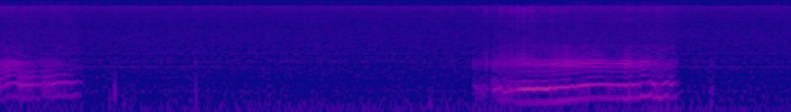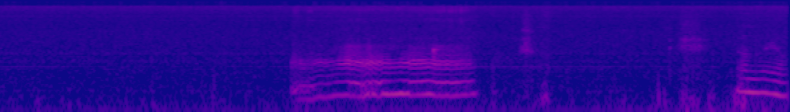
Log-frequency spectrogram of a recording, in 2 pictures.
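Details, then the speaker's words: Teacup Maltese dog in deep sleep snoring loudly, like a human, all night: slow, rattling snores of about two seconds each, with quiet pauses between; ordinary snoring. "The noise that you hear is coming from the dog. To say her name. This is Darla snoring. She snores just like a human."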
